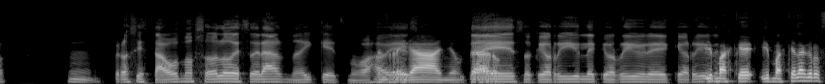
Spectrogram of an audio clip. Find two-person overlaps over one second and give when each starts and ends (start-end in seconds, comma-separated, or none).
3.7-5.0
